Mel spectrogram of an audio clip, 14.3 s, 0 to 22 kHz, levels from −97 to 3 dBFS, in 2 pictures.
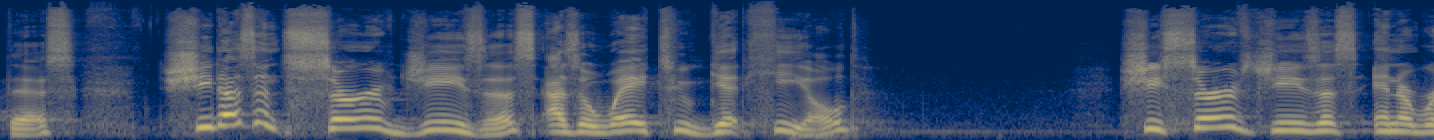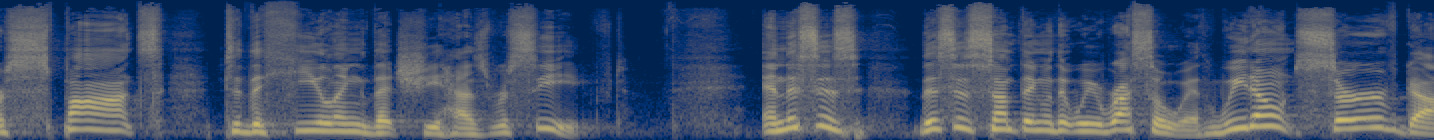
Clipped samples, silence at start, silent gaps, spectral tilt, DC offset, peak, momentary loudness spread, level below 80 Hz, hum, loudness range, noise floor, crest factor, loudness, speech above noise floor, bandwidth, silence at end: under 0.1%; 0.05 s; none; -4.5 dB/octave; under 0.1%; -8 dBFS; 11 LU; -74 dBFS; none; 4 LU; -70 dBFS; 20 dB; -27 LUFS; 43 dB; over 20 kHz; 0 s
